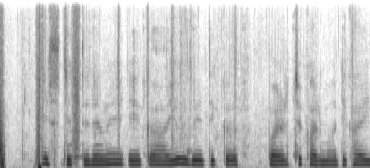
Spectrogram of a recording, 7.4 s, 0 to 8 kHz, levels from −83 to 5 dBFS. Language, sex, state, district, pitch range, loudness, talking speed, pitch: Hindi, female, Madhya Pradesh, Bhopal, 215-225 Hz, -19 LUFS, 50 wpm, 220 Hz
